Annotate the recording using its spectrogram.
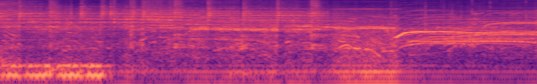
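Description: Dance music with a heavy bass beat cuts out about two seconds in. The crowd then cheers, with high whoops and screams rising from about six seconds in, marking the end of the dance routine.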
